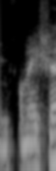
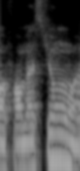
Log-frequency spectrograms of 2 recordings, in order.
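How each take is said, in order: First: "information" the English way, with a "sh" sound in "-tion" and a French accent. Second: Said in the usual way. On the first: Shown as a demonstration. Showing viewers how a French word passes in English, light English accent on "information". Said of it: "bah, en anglais". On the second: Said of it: "on met un petit accent".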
